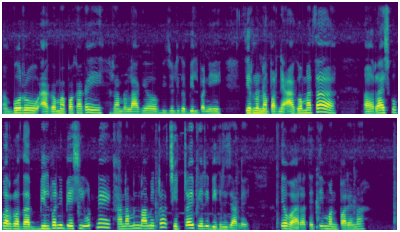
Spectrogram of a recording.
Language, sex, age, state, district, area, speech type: Nepali, female, 60+, West Bengal, Darjeeling, rural, spontaneous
